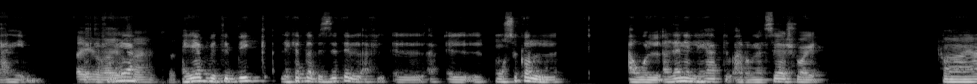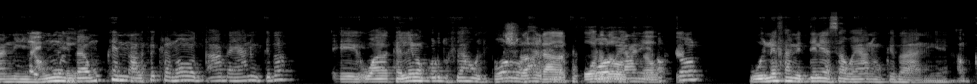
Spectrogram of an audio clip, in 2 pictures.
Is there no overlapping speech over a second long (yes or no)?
no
